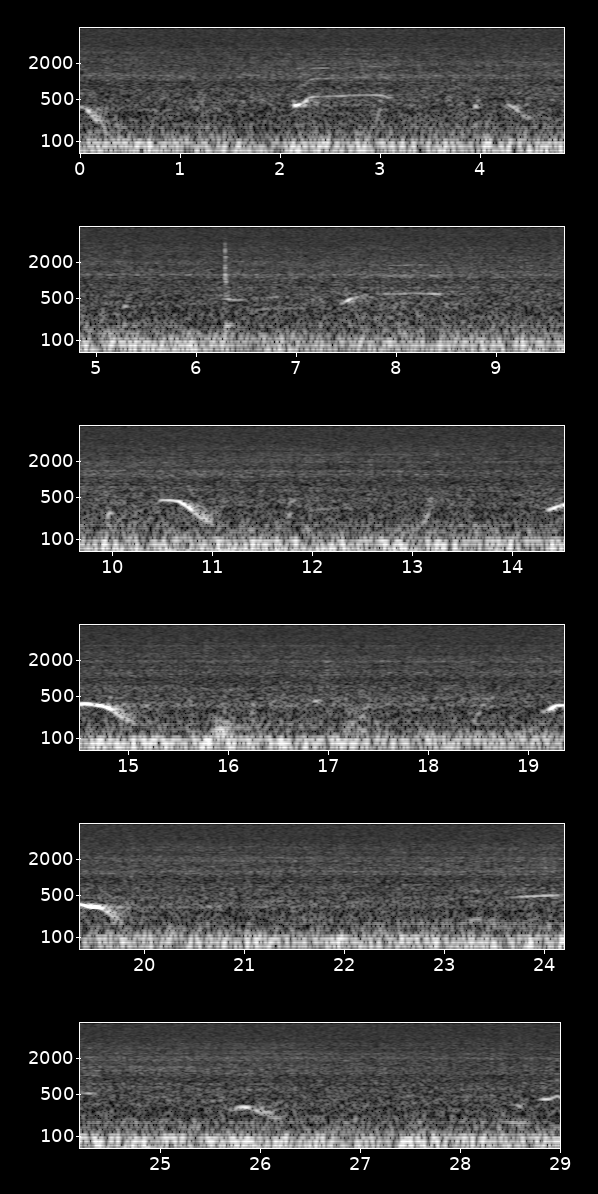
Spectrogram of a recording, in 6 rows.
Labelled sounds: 2.2	2.6	humpback whale, 0.86 to 1.2 kHz
8.0	8.2	humpback whale, 1.7 to 1.8 kHz

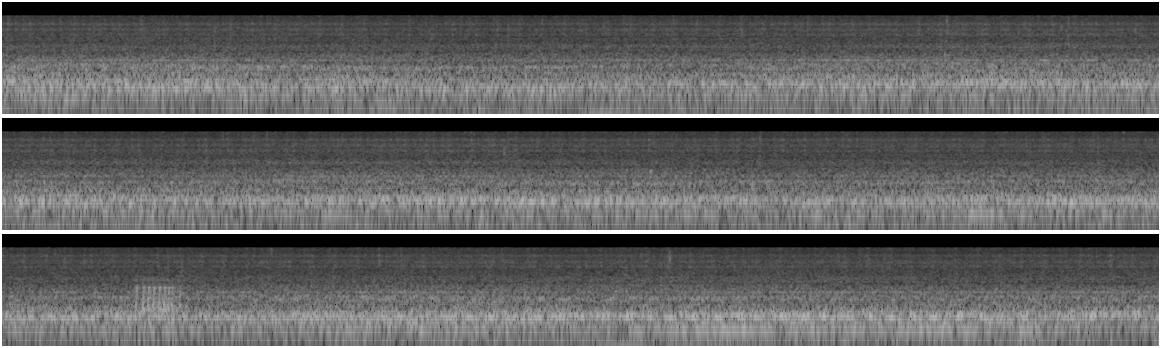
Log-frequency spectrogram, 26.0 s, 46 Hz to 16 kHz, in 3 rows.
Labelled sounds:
18.4	18.7	croaking sound likely from a nearby submerged object, 0.84 to 1.1 kHz

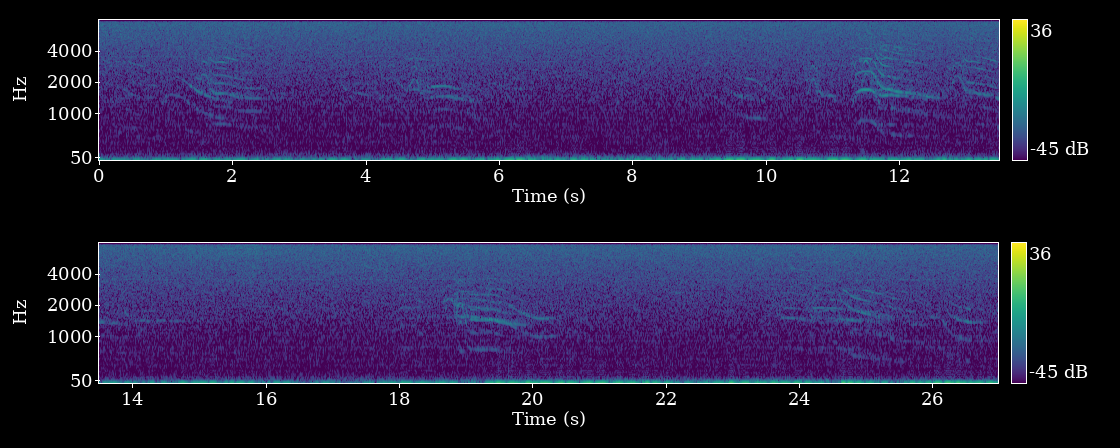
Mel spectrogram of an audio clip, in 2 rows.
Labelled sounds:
0.9	2.5	killer whale, Bigg's (transient), 1.0 to 3.5 kHz
4.5	5.5	killer whale, Bigg's (transient), 1.3 to 2.1 kHz
9.5	10.0	killer whale, Bigg's (transient), 0.86 to 2.2 kHz
10.8	12.6	killer whale, Bigg's (transient), 0.80 to 4.2 kHz
12.9	13.5	killer whale, Bigg's (transient), 1.5 to 3.6 kHz
18.6	20.4	killer whale, Bigg's (transient), 0.93 to 2.4 kHz
23.7	25.3	killer whale, Bigg's (transient), 1.3 to 2.8 kHz
26.3	26.7	killer whale, Bigg's (transient), 0.90 to 1.6 kHz

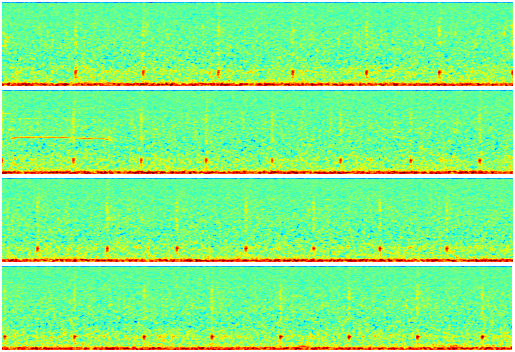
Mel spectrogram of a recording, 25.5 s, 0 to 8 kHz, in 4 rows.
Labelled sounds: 6.5	7.8	killer whale, 1.2 to 1.5 kHz

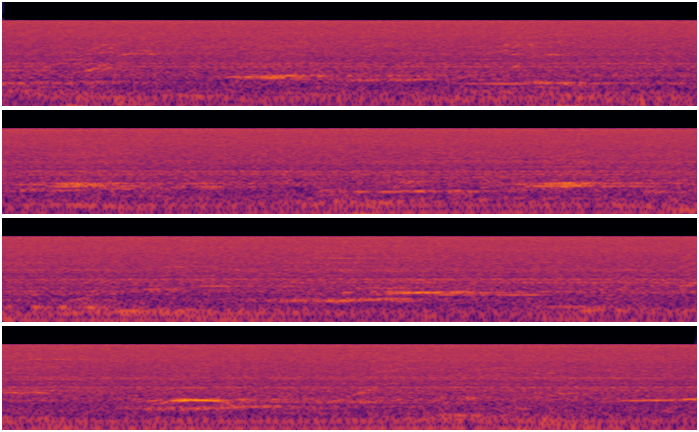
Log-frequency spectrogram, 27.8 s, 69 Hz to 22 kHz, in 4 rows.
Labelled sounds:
17.1	17.4	humpback whale, 2.3 to 2.4 kHz

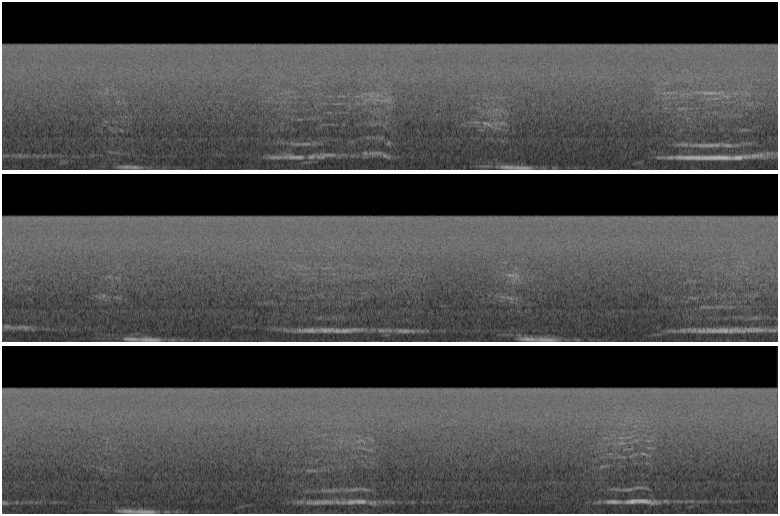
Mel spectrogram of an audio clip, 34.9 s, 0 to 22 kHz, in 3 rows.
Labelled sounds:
6.9	7.5	humpback whale, 0.93 to 1.2 kHz
9.9	10.8	humpback whale, 2.3 to 2.4 kHz
13.0	13.3	humpback whale, 0.96 to 1.2 kHz
18.9	19.5	humpback whale, 0.93 to 1.9 kHz
22.1	22.4	humpback whale, 0.80 to 0.90 kHz
32.5	32.8	humpback whale, 2.3 to 2.5 kHz

